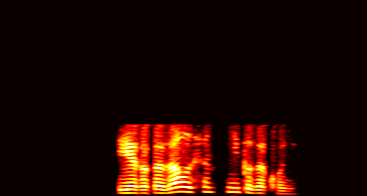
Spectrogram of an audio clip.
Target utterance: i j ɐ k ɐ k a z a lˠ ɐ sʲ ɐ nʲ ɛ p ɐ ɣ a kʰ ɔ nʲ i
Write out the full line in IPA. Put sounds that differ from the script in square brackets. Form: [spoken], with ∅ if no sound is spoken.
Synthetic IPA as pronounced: i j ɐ k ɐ k a z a lˠ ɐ sʲ ɐ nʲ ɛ p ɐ [z] a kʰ ɔ nʲ [ɛ]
